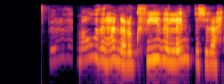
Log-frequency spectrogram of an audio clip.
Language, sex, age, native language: Icelandic, female, 12, Icelandic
